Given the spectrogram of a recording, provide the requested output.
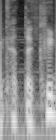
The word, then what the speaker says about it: Katakuri: Hey, I get to say katakuri even though I'm not playing yellow and pronounce it the correct way.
